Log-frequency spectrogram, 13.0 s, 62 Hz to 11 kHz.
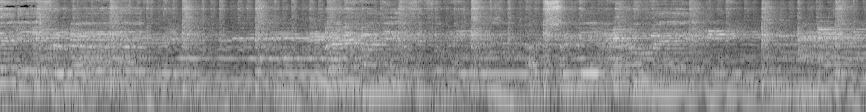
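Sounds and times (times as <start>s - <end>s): man singing: 0.0s - 3.7s, 4.5s - 13.0s
live rock band playing: 0.0s - 13.0s.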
